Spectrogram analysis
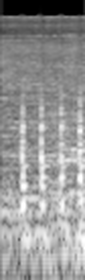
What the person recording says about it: Escuchen eso, estoy golpeando el material y el material, aunque no tiene soporte en este punto, se siente sólido como si fuera una pared completamente rígida.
